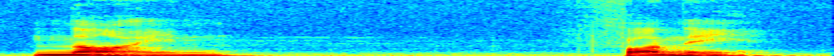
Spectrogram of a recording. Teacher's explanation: sum the n Sound is produced in a similar way but the air is blocked with the tongue and ridge of the mouth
